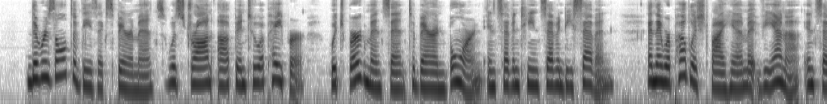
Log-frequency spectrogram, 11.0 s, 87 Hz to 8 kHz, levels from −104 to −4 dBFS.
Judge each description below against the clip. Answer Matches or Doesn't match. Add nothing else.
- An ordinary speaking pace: Matches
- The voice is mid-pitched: Doesn't match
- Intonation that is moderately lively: Matches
